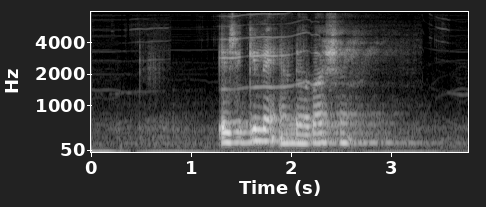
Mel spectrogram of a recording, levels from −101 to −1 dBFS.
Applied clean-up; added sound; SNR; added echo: neural separator model SepFormer DNS4.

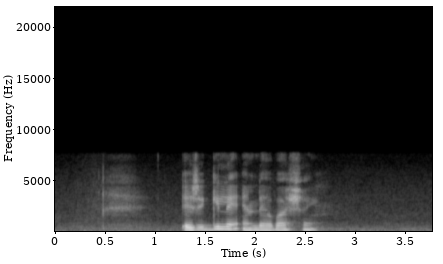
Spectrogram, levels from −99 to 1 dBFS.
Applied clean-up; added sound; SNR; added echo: none; none; none; none.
